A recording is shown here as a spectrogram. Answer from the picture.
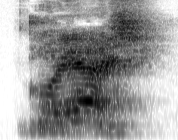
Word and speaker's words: Goyetche: Only if you pronounce it right. Oh, okay. Sorry, say it. Goyetche.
